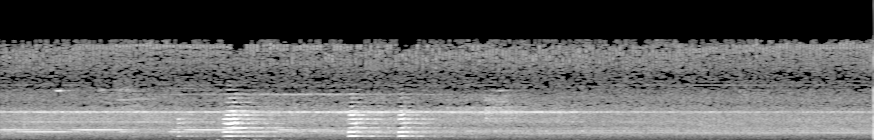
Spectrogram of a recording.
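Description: A train horn sounds three times: a longer blast about two seconds in, then two short toots around three and a half and four seconds, over a steady background hum.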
